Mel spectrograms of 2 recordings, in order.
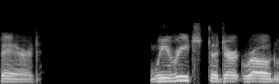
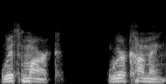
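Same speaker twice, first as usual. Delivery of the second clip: usual speaking voice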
